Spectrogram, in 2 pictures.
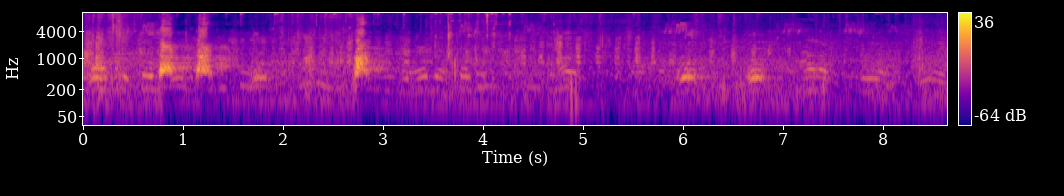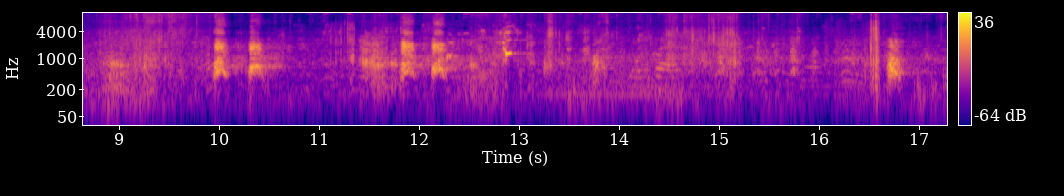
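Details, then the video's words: Doberman at a busy dog park, trying to act dominant among other dogs: sharp barks and yips burst out irregularly, some in quick clusters, over steady human chatter and praise. "Doberman Tries To Be Dominant (Can You Spot It?) & Dog Park Gets Loud"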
